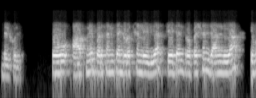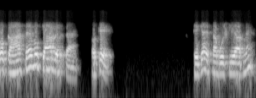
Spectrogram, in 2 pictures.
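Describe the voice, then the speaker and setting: This man from Maharashtra speaks a little high and at an ordinary pace as he walks trainees through a calling script. Repetitive by habit, he checks their understanding often and drops English phrases into Hindi, all heard through thin, phone-like sound.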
